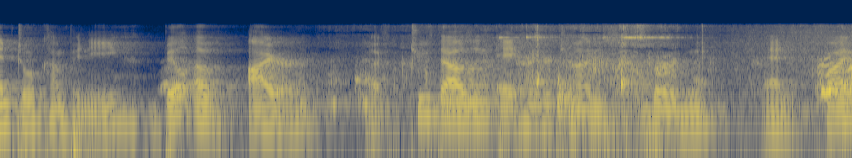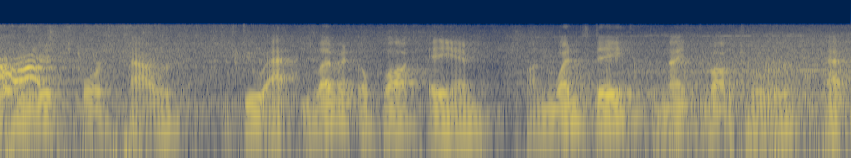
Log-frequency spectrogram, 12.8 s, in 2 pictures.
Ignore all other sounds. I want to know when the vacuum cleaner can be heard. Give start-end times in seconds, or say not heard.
10.2-12.7.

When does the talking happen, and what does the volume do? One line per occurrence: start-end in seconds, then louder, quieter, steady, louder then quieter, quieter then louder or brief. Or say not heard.
0.0-12.7 steady.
